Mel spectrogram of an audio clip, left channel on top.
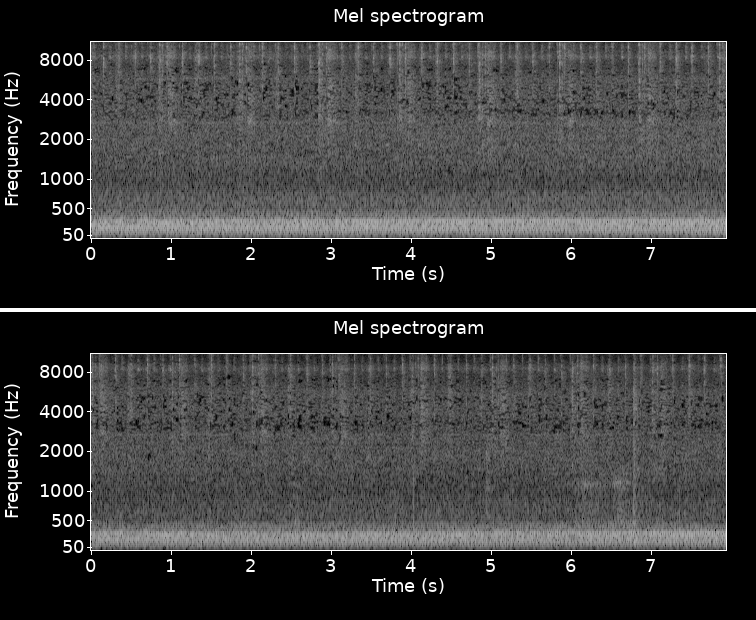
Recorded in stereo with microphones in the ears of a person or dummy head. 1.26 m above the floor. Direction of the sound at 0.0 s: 60° left (ahead or behind).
